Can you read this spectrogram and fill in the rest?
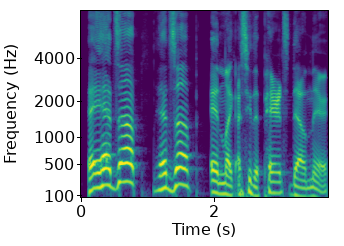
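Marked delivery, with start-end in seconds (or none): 0.1-1.8 play-acted, very high, drawn-out calling-out yell. Retelling warning kids ahead while cycling downhill: imitating own yell. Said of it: "let me just yell".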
